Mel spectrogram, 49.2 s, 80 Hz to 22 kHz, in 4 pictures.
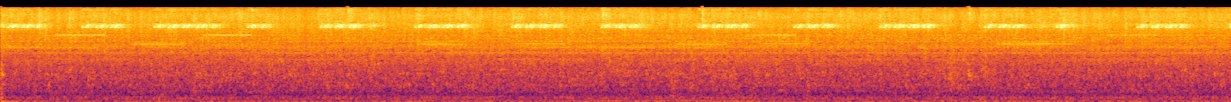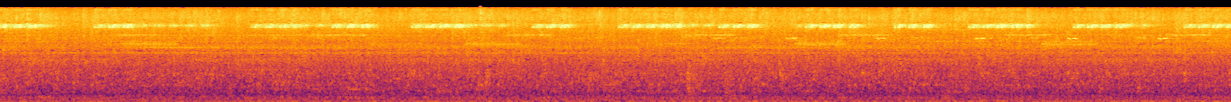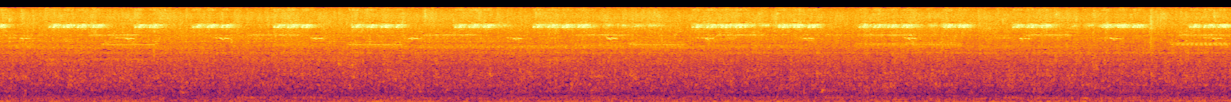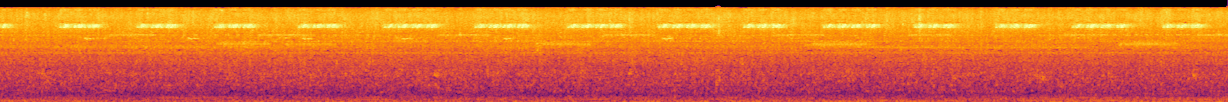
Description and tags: Costa Rica 4 - Waterfall Stream Insects
ambiance, costa-rica, summer, central-america, stream, field-recording, waterfall, insects, nature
